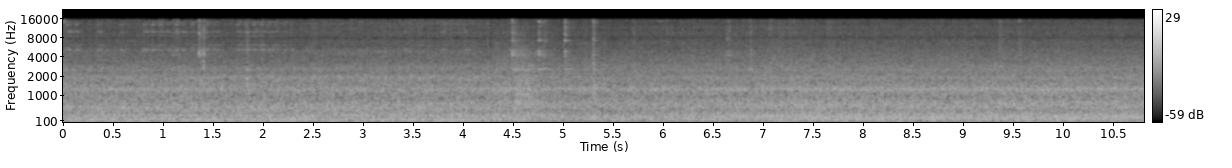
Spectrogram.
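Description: Steady drone of factory machinery, polypropylene tape-winding machines running, with a few light clicks about a second and a half in and again around four to five seconds in.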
